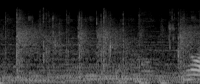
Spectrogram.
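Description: Soft, steady background music, with a few light taps and clicks from a small plastic test-kit package being handled close to a lapel microphone.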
